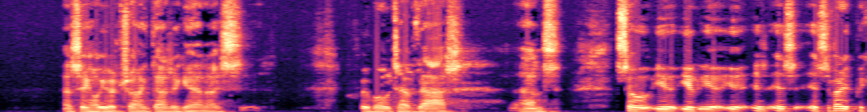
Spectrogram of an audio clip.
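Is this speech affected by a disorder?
Yes: Parkinson's; grouped objects merge together.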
